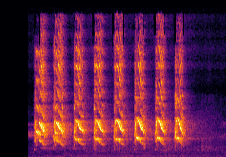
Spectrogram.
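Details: Parrot giving eight loud, harsh squawks in a steady series, roughly three per second, each a rasping downward-bending note, in a quiet room.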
